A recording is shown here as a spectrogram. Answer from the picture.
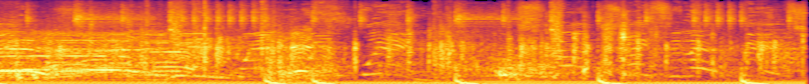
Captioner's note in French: applaudissement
